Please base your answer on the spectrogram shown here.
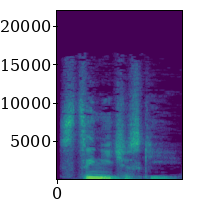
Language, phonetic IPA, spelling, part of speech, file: Russian, [st͡sɨˈnʲit͡ɕɪskʲɪj], сценический, adjective, Ru-сценический.ogg
- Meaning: stage, scenic, theatrical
